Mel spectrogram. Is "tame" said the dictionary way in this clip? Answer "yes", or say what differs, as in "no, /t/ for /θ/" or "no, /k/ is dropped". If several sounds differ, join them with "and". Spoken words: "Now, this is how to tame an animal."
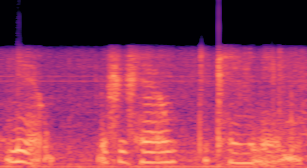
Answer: no, /m/ is dropped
